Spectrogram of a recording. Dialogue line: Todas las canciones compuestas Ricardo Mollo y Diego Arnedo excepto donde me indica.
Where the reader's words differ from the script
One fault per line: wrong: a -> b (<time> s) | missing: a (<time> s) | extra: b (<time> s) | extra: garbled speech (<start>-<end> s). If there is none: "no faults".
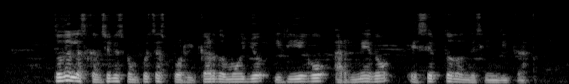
extra: por (1.7 s)
wrong: me -> se (4.8 s)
